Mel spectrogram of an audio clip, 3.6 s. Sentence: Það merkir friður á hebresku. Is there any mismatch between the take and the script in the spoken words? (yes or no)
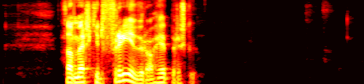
no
